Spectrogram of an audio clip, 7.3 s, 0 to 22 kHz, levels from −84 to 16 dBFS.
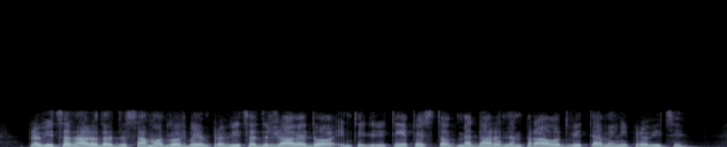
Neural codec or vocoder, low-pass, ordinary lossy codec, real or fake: codec, 16 kHz, 4 kbps, FreqCodec, smaller model; 5.4 kHz; none; fake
